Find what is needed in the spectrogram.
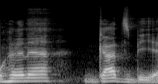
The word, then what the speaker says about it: Hannah Gadsby: Tá lá, Nanette, com Hannah Gadsby.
